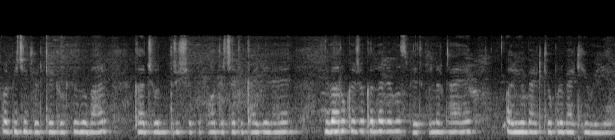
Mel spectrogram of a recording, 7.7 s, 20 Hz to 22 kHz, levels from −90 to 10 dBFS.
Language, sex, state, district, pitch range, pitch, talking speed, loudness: Hindi, female, Himachal Pradesh, Shimla, 255-275 Hz, 260 Hz, 280 wpm, -20 LUFS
